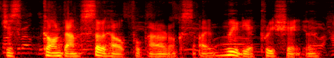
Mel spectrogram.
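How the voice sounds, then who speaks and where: Amid noticeable background noise, a man talks with lively intonation. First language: not English. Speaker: streamer. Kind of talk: livestream watchalong commentary. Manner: casual, halting with fillers.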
